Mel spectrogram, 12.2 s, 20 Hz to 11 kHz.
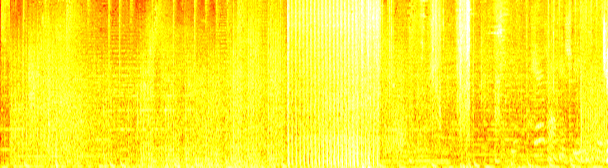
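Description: Rapid gunfire from a G7 Scout rifle in the Apex Legends video game, team deathmatch mode, with a dense burst of shots around the middle over constant game music and effects.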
